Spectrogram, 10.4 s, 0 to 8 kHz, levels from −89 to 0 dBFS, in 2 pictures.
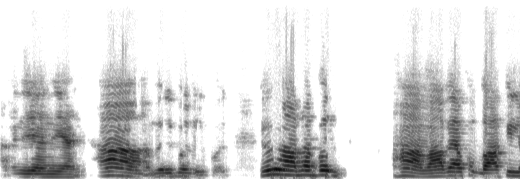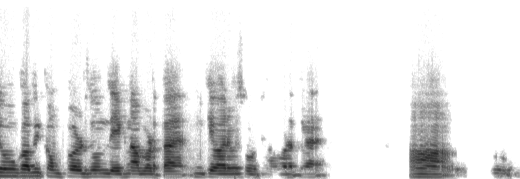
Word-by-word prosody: हाँ -, -, -22 dB
जी, 130 Hz, 0 st, -2 dB
हाँ 125 Hz, -1 st, +1 dB
जी, 120 Hz, -, -3 dB
हाँ 115 Hz, -1 st, 0 dB
जी। -, -, -21 dB, 0.2 s
हाँ, 165 Hz, -5 st, +4 dB
बिल्कुल, 145 Hz, +1 st, -5 dB
बिल्कुल 175 Hz, +2 st, -18 dB, 0.3 s
क्योंकि 205 Hz, +5 st, +4 dB
वहाँ 205 Hz, -2 st, +7 dB
पे 200 Hz, +1 st, +1 dB
आपन 195 Hz, -2 st, +2 dB, 0.6 s
हाँ, 165 Hz, -4 st, +4 dB
वहाँ 145 Hz, +2 st, +4 dB
पे 175 Hz, -, +2 dB
आपको 170 Hz, +2 st, +1 dB
बाकी 150 Hz, +3 st, +3 dB
लोगों 155 Hz, -1 st, -1 dB
का 155 Hz, 0 st, +3 dB
भी 155 Hz, 0 st, -6 dB
कम्फ़र्ट 145 Hz, -1 st, -3 dB
ज़ोन 140 Hz, 0 st, -7 dB
देखना 130 Hz, 0 st, 0 dB
पड़ता 125 Hz, 0 st, -1 dB
है, 120 Hz, -, -6 dB
उनके 130 Hz, 0 st, -8 dB
बारे 130 Hz, -1 st, +1 dB
में 125 Hz, -, -5 dB
सोचना 120 Hz, -1 st, -14 dB
पड़ता 115 Hz, +1 st, -7 dB
है। -, -, -16 dB, 0.9 s
हाँ। 120 Hz, -2 st, -1 dB, 0.4 s
तो -, -, -17 dB
140 Hz, 195 wpm, -16 LUFS, 125-165 Hz, 0.9 s, वहाँ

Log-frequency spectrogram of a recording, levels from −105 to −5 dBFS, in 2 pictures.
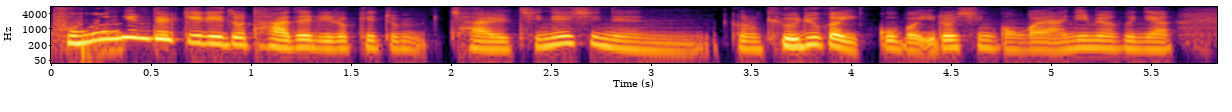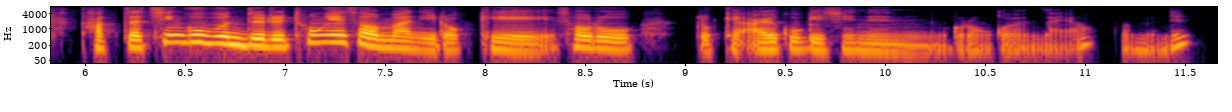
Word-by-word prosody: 부모님들끼리도 290 Hz, -, +5 dB
다들 175 Hz, -4 st, +2 dB
이렇게 155 Hz, +2 st, -3 dB
좀 150 Hz, -1 st, -9 dB
잘 145 Hz, -3 st, -2 dB
지내시는 165 Hz, -, -3 dB
그런 150 Hz, -2 st, -6 dB
교류가 200 Hz, +5 st, +5 dB
있고 160 Hz, +2 st, -3 dB
막 135 Hz, -, -1 dB
이러신 170 Hz, 0 st, -1 dB
건가요? 140 Hz, -1 st, -4 dB
아니면 160 Hz, +2 st, -4 dB
그냥 145 Hz, -2 st, -5 dB, 0.4 s
각자 170 Hz, -, -3 dB
친구분들을 235 Hz, -, +1 dB
통해서만 225 Hz, -, 0 dB
이렇게 125 Hz, -1 st, -7 dB
서로 155 Hz, -6 st, -3 dB, 0.3 s
이렇게 -, -, -10 dB
알고 140 Hz, +1 st, -4 dB
계시는 120 Hz, -6 st, -11 dB
그런 -, -, -16 dB
거였나요 175 Hz, +3 st, -17 dB
그러면은? 140 Hz, -, -14 dB
165 Hz, 365 characters per minute, -20 LUFS, 140-210 Hz, 0.4 s, 부모님들끼리도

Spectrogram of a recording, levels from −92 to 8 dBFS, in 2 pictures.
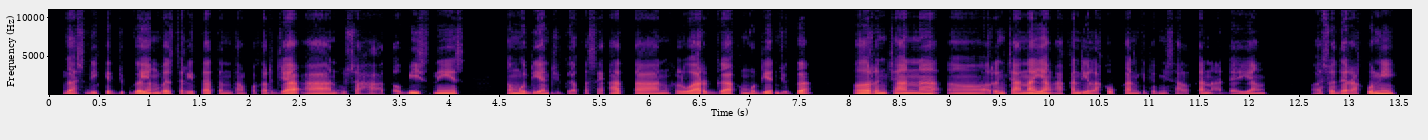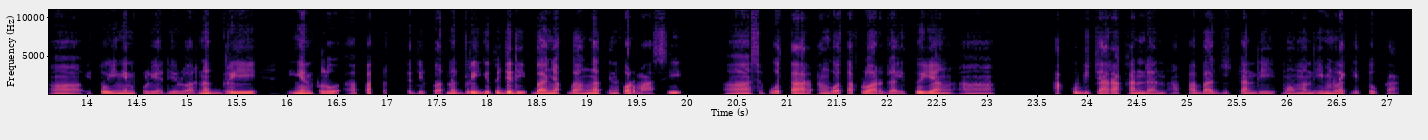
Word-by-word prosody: nggak -, -, +1 dB
sedikit 105 Hz, +1 st, -4 dB
juga 110 Hz, +3 st, +3 dB
yang 135 Hz, -4 st, +3 dB
bercerita 95 Hz, +2 st, 0 dB
tentang 90 Hz, -4 st, -7 dB
pekerjaan, 100 Hz, 0 st, +3 dB
usaha 100 Hz, -, -9 dB
atau 90 Hz, -, -9 dB
bisnis, 120 Hz, +1 st, +3 dB, 0.4 s
kemudian 100 Hz, 0 st, +3 dB
juga 95 Hz, -1 st, -10 dB
kesehatan, 100 Hz, -2 st, -1 dB
keluarga, 105 Hz, +1 st, +4 dB
kemudian 105 Hz, +3 st, +1 dB
juga, 130 Hz, +9 st, +3 dB, 0.4 s
eee, 125 Hz, +1 st, +8 dB
rencana, 135 Hz, +6 st, +4 dB
eee, 110 Hz, -2 st, -1 dB
rencana 110 Hz, +1 st, +4 dB
yang 125 Hz, -6 st, +6 dB
akan 120 Hz, +6 st, -2 dB
dilakukan 100 Hz, +1 st, -2 dB
gitu. 90 Hz, -1 st, -13 dB
Misalkan 95 Hz, +8 st, -6 dB
ada 95 Hz, +1 st, -12 dB
yang, 105 Hz, +6 st, -2 dB, 0.5 s
eee, 90 Hz, -, -8 dB
saudaraku 95 Hz, +6 st, +1 dB
nih, 160 Hz, -2 st, +7 dB
eee, 95 Hz, -8 st, -8 dB
itu 125 Hz, -, -4 dB
ingin 95 Hz, -2 st, -1 dB
kuliah 90 Hz, -2 st, -8 dB
di 95 Hz, +1 st, -10 dB
luar 90 Hz, +4 st, -9 dB
negeri, 125 Hz, -6 st, +2 dB, 0.4 s
ingin 95 Hz, -1 st, +3 dB
kelu 95 Hz, -2 st, -1 dB
apa, -, -, -6 dB, 0.4 s
pergi -, -, -12 dB
keluar 90 Hz, +4 st, -7 dB
negeri 120 Hz, -2 st, +2 dB, 0.2 s
gitu. 140 Hz, -, 0 dB
Jadi 140 Hz, +5 st, +6 dB
banyak 110 Hz, +1 st, +2 dB
banget 105 Hz, -, -1 dB
informasi, 100 Hz, +5 st, -3 dB, 0.5 s
eee, 95 Hz, 0 st, -3 dB
seputar 95 Hz, -1 st, -3 dB
anggota 95 Hz, -2 st, -4 dB
keluarga 90 Hz, -1 st, -2 dB
itu 90 Hz, +10 st, -6 dB
yang, 120 Hz, -1 st, +1 dB
eee, 90 Hz, -2 st, -11 dB, 0.6 s
aku -, -, -7 dB
bicarakan 100 Hz, +1 st, -3 dB
dan 90 Hz, 0 st, -6 dB
apa, 105 Hz, +3 st, -10 dB
bagikan 95 Hz, 0 st, -7 dB
di 90 Hz, -2 st, -10 dB
momen 90 Hz, +1 st, -5 dB
Imlek 95 Hz, -1 st, -3 dB
itu, -, -, -11 dB
Kak. -, -, -17 dB
100 Hz, 145 wpm, -30 LUFS, 95-120 Hz, 0.6 s, eee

